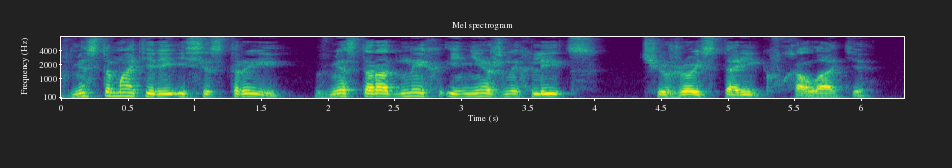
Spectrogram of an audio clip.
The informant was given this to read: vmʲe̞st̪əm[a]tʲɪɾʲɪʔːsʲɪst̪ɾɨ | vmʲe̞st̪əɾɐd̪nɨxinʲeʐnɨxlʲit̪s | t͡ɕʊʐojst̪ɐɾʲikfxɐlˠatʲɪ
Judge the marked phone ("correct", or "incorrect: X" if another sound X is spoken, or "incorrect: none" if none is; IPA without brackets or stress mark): correct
